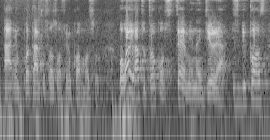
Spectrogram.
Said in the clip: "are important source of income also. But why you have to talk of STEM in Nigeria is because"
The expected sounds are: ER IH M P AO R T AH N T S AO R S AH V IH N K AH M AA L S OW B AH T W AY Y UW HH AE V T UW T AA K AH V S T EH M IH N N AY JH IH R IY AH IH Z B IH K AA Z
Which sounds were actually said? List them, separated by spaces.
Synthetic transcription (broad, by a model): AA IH M P AO T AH N T S AO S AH F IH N K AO M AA S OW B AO T W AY Y UW HH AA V T UW T AA K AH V S T EH M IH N N AY JH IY R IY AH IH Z B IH K AA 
